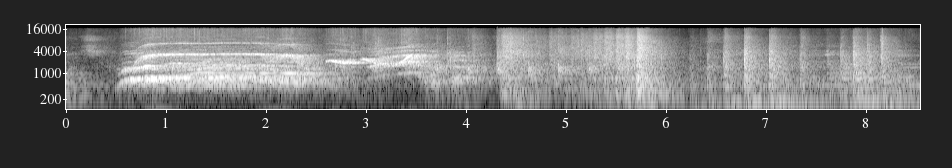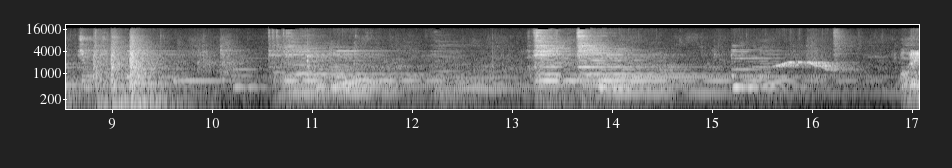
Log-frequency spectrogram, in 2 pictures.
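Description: A live folk-rock band warming up on stage. A loud, high, held sound with a slide comes near the start, followed by scattered knocks and strums. Several instruments then hold steady notes together over the last few seconds.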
